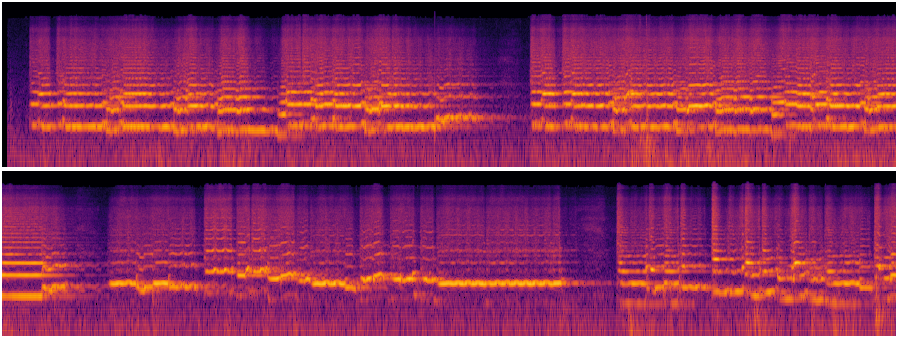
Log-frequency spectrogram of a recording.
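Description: Kaval, a long wooden end-blown shepherd's flute, playing a solo melody in phrases broken by three short pauses for breath, with a long wavering held note shortly before the last pause.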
